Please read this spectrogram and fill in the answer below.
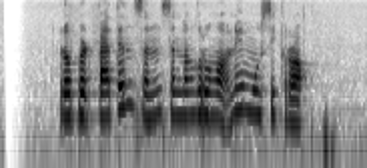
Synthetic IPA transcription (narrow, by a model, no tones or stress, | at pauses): rob̥ərt̪̚pat̪ɛnsənsənəŋkɾuŋɔʔnemusɪkrɔk̚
